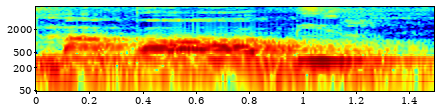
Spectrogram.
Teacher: Pada al maqabir dibaca tipis, harus meringis.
